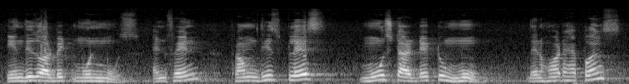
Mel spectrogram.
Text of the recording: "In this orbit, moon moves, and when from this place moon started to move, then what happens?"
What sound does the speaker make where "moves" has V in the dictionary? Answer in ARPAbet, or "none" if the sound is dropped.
none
